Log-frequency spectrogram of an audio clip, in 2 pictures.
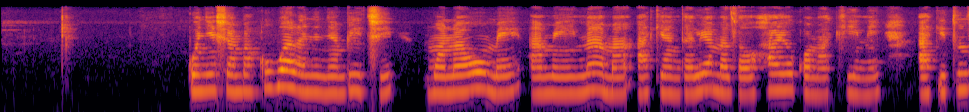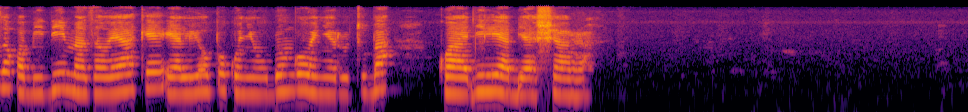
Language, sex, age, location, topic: Swahili, female, 18-24, Dar es Salaam, agriculture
